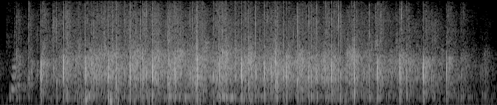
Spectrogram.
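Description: A crowd claps steadily in a large room.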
